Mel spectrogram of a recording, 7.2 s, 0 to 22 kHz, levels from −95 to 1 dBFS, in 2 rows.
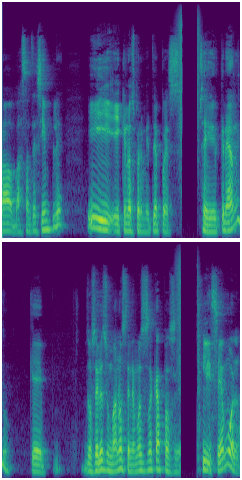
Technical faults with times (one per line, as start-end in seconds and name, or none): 2.57-3.00 wireless microphone squelch dropout
6.14-6.54 wireless microphone squelch dropout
